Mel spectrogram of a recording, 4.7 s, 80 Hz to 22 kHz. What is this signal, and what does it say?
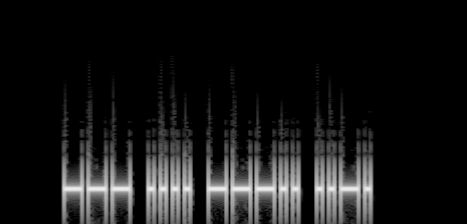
Morse code, heard as a keyed tone, about 20 wpm, 700 Hz. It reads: OH8F
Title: DXCC-100 Call Signs - 4 Characters - Repeated 3x - 20wpm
